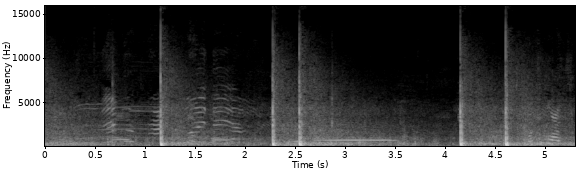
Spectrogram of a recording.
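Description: Fireworks burst at a bonfire night display, five sharp bangs spaced irregularly over a steady crowd murmur, with a rising whistle from a rocket and faint chatter and cheering in the background.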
